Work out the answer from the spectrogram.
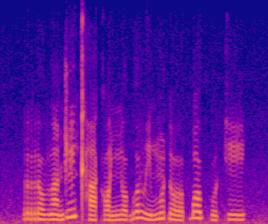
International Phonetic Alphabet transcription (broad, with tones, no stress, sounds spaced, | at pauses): r o˨ v ã˨ d͡ʒ ĩ˦ kʰ a˨ k ɔ˨ ɲ o˨ ɡʷ ɪ˦ v i˨ m ũ˦ ɗ oː˨ ɓ ɔ˦ kʷ i˨ k i˦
